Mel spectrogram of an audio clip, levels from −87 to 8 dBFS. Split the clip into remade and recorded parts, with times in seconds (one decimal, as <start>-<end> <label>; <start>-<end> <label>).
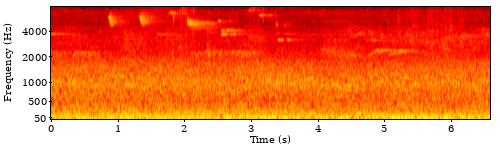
0.0-3.9 recorded; 3.9-4.5 remade; 4.5-6.6 recorded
